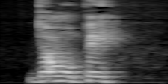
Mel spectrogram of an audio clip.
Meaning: to dump (end a relationship)
- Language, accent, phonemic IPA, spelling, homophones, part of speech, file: French, Canada, /dɔ̃.pe/, domper, dompai / dompé / dompée / dompées / dompés / dompez, verb, LL-Q150 (fra)-domper.wav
